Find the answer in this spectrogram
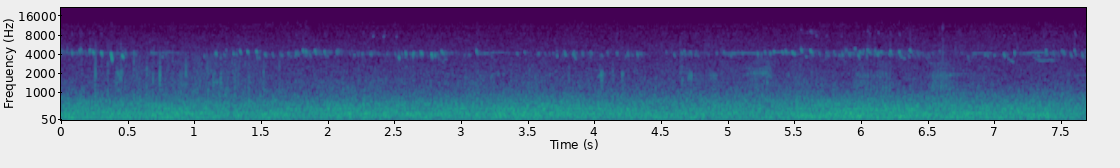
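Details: Grey-capped greenfinches recorded on 16 January 2023: a steady, dense twittering chatter of many birds holds a high band throughout, with a few brief lower chips and a constant low rumble of background noise.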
